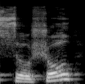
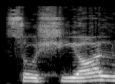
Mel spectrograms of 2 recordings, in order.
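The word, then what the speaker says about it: social: بالارونده سوشال یعنی اجتماعی دوستان دقت داشته باشید تلفظ سوشال سوشیال نیست سوشال ک یعنی آدمی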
